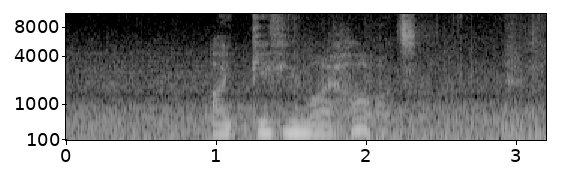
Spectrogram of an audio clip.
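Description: A young woman speaks briefly and calmly.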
